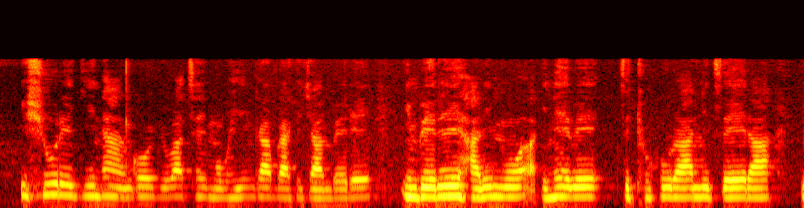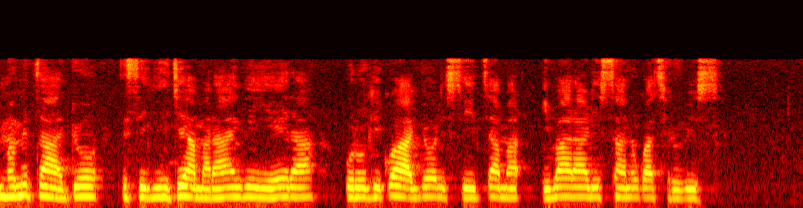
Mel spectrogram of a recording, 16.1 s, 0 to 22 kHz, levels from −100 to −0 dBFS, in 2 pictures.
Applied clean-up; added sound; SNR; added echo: none; none; none; none.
